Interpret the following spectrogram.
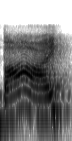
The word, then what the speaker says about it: by: But the tricky part of the word, test it, it's that Y. That Y is pronounced that long I sound, I. But remember, when you're reading by, you have to remember to pronounce the letter Y as I. And when writing by, you need to make sure you write the Y in place of the I sound.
